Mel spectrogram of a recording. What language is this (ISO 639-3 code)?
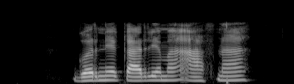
nep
